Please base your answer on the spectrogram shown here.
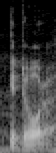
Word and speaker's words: Ghidorah: Z Fighters could stop King gadora is how you pronounce it King Gora Godzilla is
